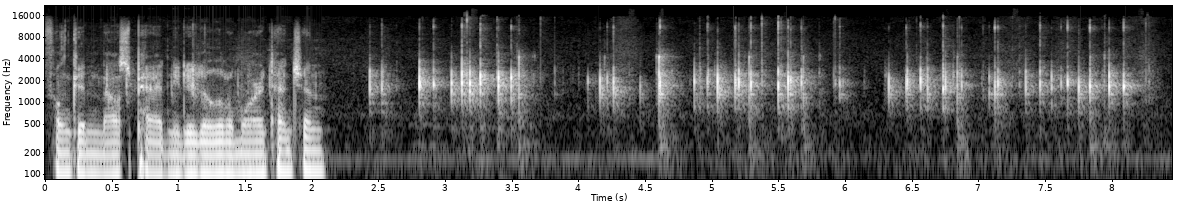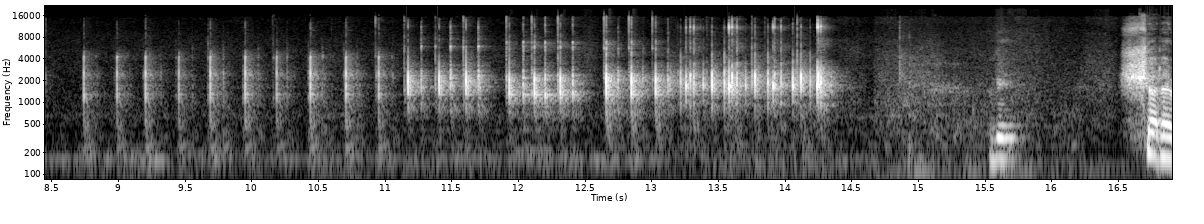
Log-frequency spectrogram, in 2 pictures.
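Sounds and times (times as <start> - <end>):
keyboard keystroke clicks: 2.4 - 14.4.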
